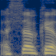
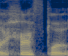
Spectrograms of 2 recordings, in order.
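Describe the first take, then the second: First: The name is pronounced like 'Ahsoka'. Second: The name is pronounced like 'Ahaska'. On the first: The speaker calls it right. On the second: The speaker calls it wrong.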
